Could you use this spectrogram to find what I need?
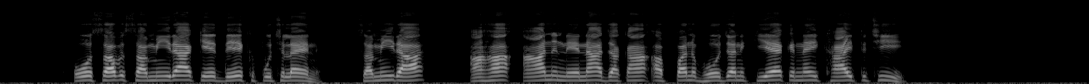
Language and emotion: Maithili, neutral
